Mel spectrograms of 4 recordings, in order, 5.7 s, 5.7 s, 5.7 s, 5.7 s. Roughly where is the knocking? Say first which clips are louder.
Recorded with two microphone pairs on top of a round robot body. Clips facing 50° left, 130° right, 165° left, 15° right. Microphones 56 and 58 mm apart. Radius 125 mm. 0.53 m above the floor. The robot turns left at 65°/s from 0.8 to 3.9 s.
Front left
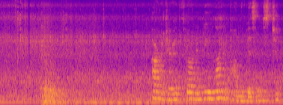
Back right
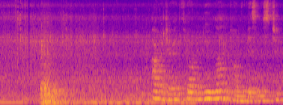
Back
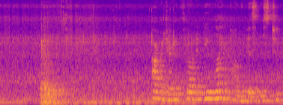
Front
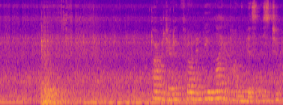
Back right 3 dB, back 1 dB; behind right.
